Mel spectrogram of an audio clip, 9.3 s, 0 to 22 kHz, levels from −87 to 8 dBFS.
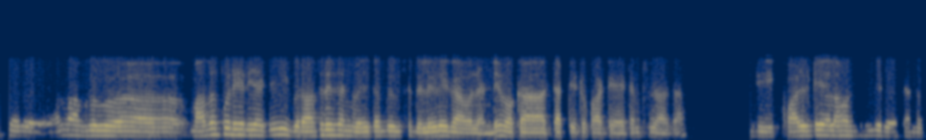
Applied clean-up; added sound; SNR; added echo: none; none; none; none.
